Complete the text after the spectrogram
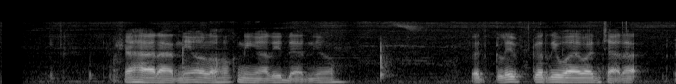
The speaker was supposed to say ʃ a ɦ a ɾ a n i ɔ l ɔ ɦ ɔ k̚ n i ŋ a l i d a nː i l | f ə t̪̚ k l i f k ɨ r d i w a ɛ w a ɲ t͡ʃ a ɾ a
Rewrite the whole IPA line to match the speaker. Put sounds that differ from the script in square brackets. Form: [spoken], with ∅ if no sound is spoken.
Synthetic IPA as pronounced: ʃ a ɦ a ɾ a n i ɔ l ɔ ɦ ɔ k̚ n i ŋ a l i d a [n] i l | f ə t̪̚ k l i f k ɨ r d i w a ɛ w a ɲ t͡ʃ a ɾ a

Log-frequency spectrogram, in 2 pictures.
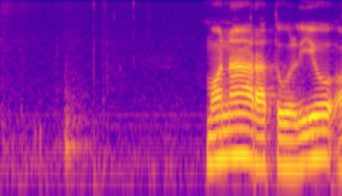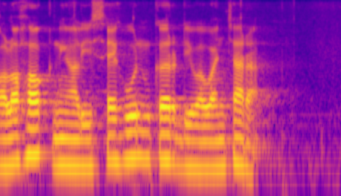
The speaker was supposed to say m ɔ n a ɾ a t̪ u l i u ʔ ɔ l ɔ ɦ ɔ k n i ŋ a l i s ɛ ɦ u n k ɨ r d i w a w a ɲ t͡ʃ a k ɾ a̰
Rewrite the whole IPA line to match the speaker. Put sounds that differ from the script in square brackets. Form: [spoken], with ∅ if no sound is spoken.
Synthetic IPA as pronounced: m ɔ n a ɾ a t̪ u l i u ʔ ɔ l ɔ ɦ ɔ k n i ŋ a l i s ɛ ɦ u n k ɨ r d i w a w a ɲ t͡ʃ a [∅] ɾ a̰

